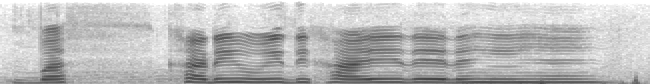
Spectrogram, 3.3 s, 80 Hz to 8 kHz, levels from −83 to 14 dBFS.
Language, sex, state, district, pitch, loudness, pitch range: Hindi, female, Chhattisgarh, Raipur, 295 Hz, -17 LUFS, 290-300 Hz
